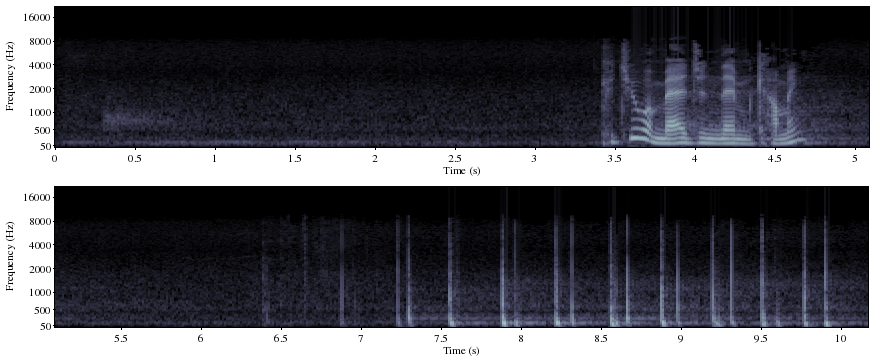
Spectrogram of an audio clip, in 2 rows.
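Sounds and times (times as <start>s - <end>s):
speech: 3.5s - 4.8s
knocking on a door: 7.2s - 10.1s.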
